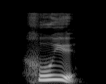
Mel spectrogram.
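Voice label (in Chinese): "呼吁", Chinese; HSK6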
